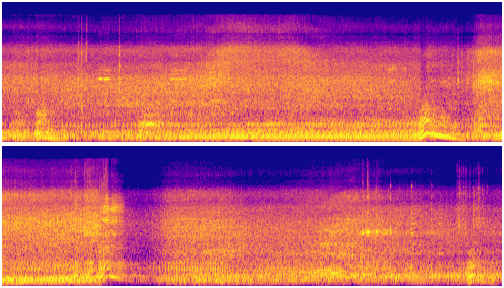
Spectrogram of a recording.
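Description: Sport motorcycle engines running and revving as the bikes pull away, their pitch rising and falling with each rev, over the noise of passing road traffic. The sound drops away briefly about nine and a half seconds in.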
